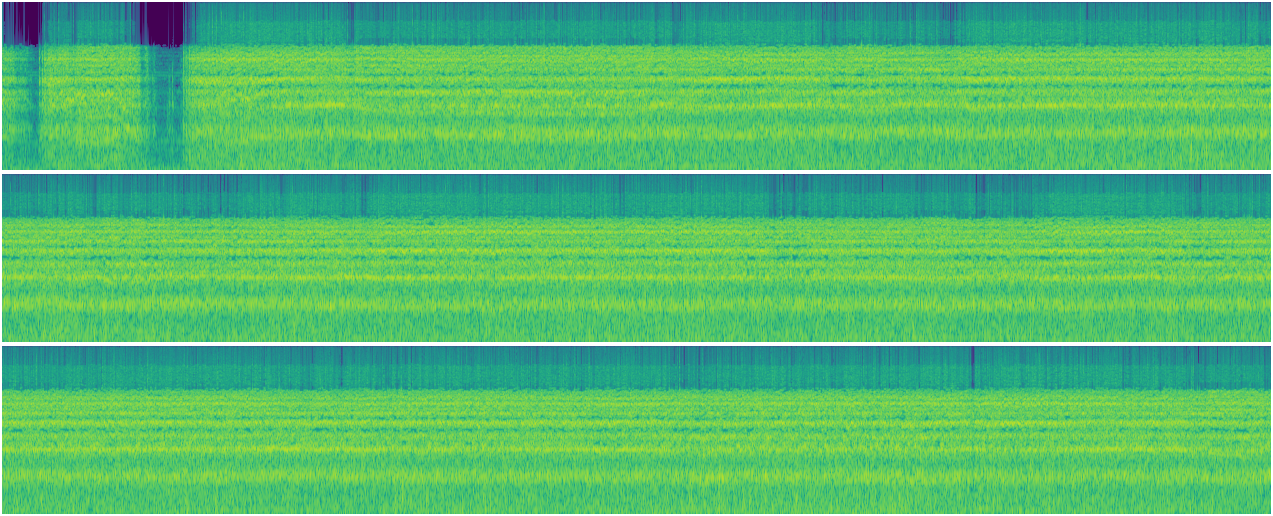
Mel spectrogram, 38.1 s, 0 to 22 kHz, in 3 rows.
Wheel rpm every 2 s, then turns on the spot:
90, 160, 210, 210, 220, 230, 230, 230, 230, 230, 230, 230, 220, 230, 230, 230, 220, 230, 230.
none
